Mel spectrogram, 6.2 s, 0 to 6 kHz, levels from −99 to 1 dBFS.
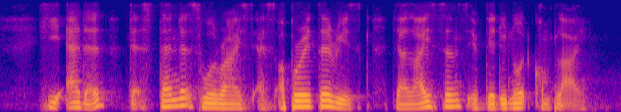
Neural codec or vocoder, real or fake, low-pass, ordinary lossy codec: none; real; 5.4 kHz; Opus, 32 kbps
